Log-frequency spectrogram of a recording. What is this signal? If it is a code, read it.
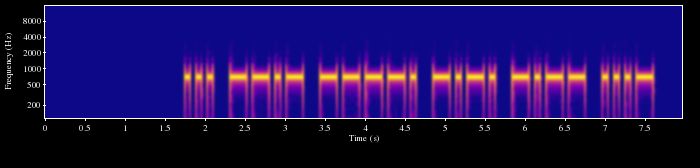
Morse code, heard as a keyed tone, about 17 wpm, 700 Hz. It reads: SQ9CYV
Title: DXCC-100 Call Signs - 6 Characters - Repeated 3x - 17wpm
